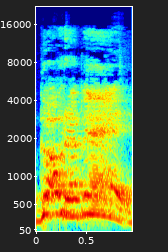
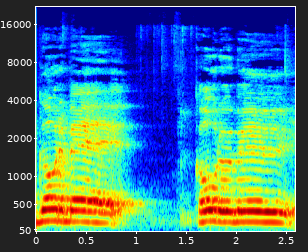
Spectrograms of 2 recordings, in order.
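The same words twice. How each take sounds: First: Said in the usual way. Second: Lightly voiced stern father, lower and louder, slow; a hint of a stern father laying down the law; imitating the dad's command, low and firm. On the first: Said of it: "I tell her". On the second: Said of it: "He just has a stern voice".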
